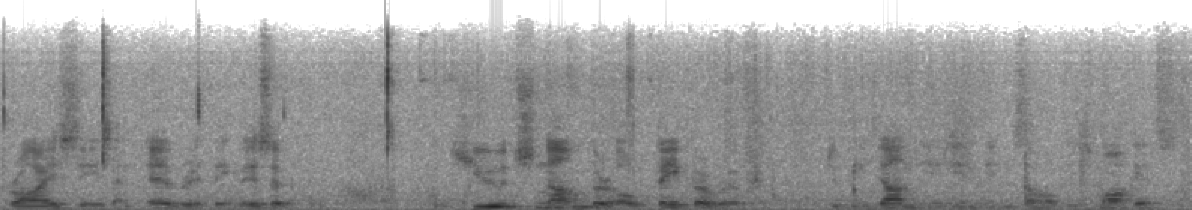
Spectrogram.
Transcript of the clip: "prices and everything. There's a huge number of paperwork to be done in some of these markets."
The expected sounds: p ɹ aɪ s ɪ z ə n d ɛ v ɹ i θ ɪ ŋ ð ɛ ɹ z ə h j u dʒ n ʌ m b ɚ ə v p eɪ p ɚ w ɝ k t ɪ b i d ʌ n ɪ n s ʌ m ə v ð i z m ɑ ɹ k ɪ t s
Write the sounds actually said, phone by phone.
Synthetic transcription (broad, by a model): p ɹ aɪ s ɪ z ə n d ɛ v ɹ i θ ɪ ŋ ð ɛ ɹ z ə h j u dʒ n ʌ m b ɚ ə v p eɪ p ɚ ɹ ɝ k t ɪ b i d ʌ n ɪ n s ʌ m ə v ð i z m ɑ ɹ k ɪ t s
